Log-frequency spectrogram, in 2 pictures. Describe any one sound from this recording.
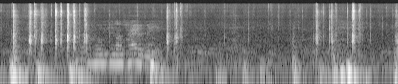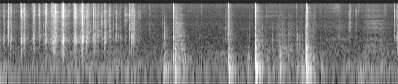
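Plastic puzzle pieces click and clatter rapidly as a twisting puzzle is turned by hand.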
